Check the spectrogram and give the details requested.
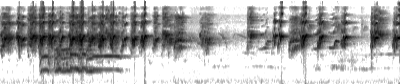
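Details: Lively young Javan myna copying the songs of rival birds; long streams of raspy chirps run over a brief layered tone, fade to a pause, then return in choppy, uneven bursts.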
